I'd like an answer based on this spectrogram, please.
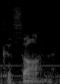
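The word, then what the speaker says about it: Chthon: that we will all prevail over Lilith and C'thon. Okay, so it's pronounced C'thon.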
